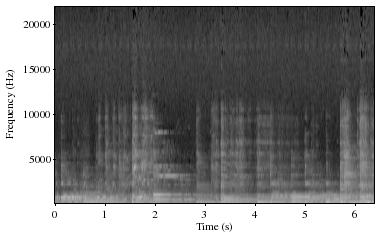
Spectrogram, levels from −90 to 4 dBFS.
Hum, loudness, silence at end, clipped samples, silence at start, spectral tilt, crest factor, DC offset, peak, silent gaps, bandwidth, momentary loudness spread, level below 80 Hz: 50 Hz at -55 dBFS; -31 LUFS; 0 s; under 0.1%; 0 s; -4.5 dB/octave; 18 dB; under 0.1%; -12 dBFS; none; over 20 kHz; 7 LU; -62 dBFS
